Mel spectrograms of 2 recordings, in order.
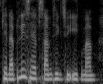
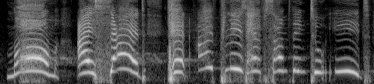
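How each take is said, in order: First: Said in the usual way. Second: Put-on high, loud child's shout; son yelling. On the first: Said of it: "And I say". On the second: Eleven-year-old son yells at his half-deaf mom. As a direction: yell it like a kid out of patience.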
